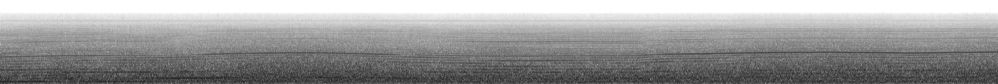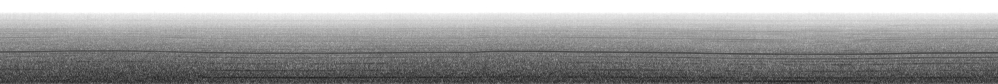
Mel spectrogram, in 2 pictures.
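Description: Ultra-micro electric RC biplane's motor and propeller whining in flight, the pitch rising and falling several times with the throttle. Heavy wind rush over the tail-mounted camera's microphone runs under the whine.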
